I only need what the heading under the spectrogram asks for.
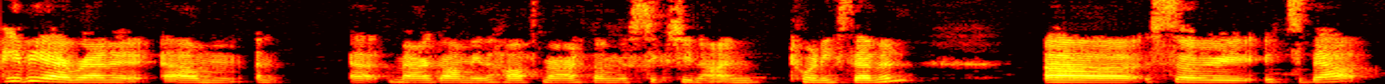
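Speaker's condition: No condition

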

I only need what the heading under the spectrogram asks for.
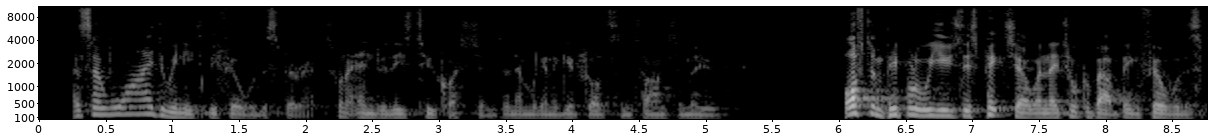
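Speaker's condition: No condition

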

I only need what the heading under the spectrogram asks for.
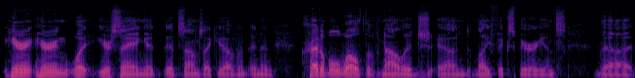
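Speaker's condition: No condition

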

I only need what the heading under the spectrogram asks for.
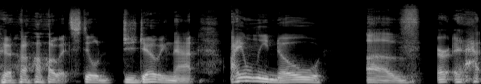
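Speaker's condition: Stuttering; stutter since childhood, cause unknown, explained as brain moving faster than mouth, speech therapy in elementary school; prolonged sounds

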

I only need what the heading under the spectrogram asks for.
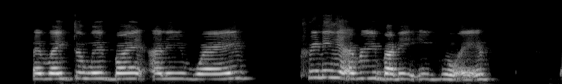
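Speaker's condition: Spastic cerebral palsy; spastic cerebral palsy with rare dystonia, all four limbs, more severe than Mihai's; dystonia increases spasms in back and legs, mostly manual wheelchair, powered when unable to push

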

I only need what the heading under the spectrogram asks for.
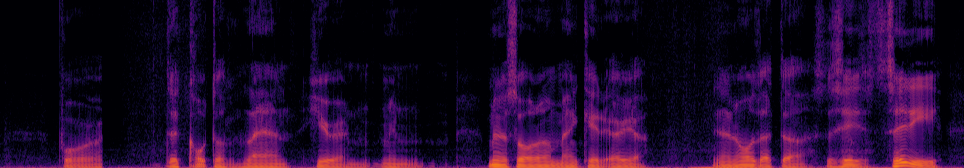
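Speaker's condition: ALS; Mayo Clinic neurologist diagnosis

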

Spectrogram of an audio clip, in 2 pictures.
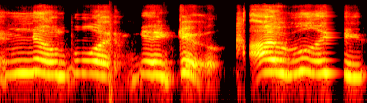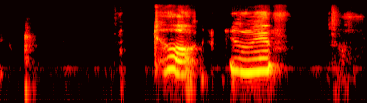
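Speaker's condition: Cerebral palsy; cerebral palsy since childhood

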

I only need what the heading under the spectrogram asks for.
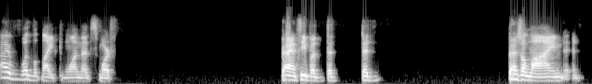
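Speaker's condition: Stuttering; lifelong stuttering, father also stutters; words sometimes take longer to come out, may look tense when getting stuck; repeated words, blocks

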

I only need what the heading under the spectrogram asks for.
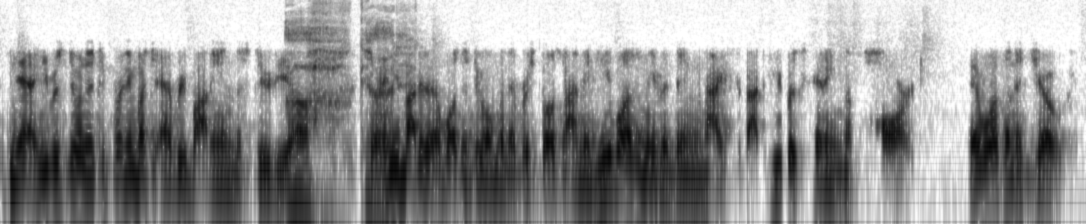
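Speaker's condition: Cleft palate; congenital

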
